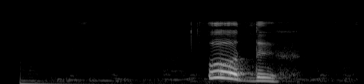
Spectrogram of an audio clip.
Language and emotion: Russian, positive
